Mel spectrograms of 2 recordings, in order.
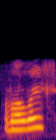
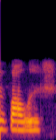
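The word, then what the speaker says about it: vowels: वॉवल्स इसको नहीं पढ़ते हैं, इसका सही प्रोनाउंसिएशन होता है वाउल्स, है ना।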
